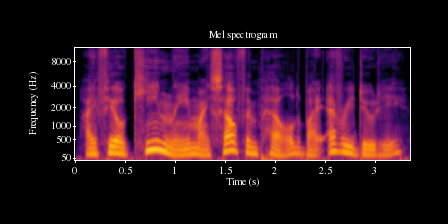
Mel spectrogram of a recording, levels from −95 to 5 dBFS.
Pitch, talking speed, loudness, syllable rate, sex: 140 Hz, 145 wpm, -19 LUFS, 4.9 syllables/s, male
